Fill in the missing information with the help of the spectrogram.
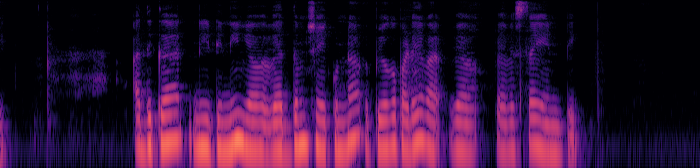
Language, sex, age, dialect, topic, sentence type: Telugu, female, 18-24, Utterandhra, agriculture, question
